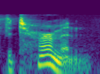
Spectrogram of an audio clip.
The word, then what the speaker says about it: determine: Word number 3 is determine. Determine means find out what happened. The grammar label? Verb. How many syllables are in determine? 3. Stress on the second one.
